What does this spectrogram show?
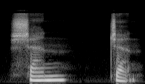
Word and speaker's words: Shenzhen: You might fly into the city often written as Shenzhen. Notice it has two retroflex sounds back to back, sh and j. Both need that curl. Try it slowly. Shenzhen.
